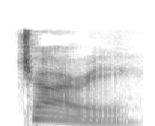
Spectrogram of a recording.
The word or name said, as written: charry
